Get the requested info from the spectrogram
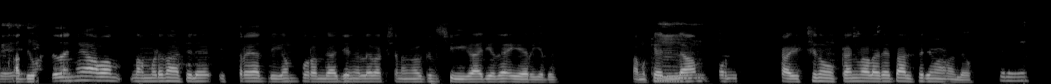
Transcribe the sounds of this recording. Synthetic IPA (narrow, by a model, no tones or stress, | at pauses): ɐðuondɨt̪ɐnːe̞aːʋaːmnɐmːuɽe̞naːʈːileit̪rɐɐd̪ʱiɣɐmpurɐmɾaːd͡ʑjɐŋːɐɭiɭebɐkʂɐɳɐŋːɐɭkɨswiːɣaːɾjɐðeeːrijɐðɨ | nɐmukːe̞lːaːmo̞nːɨ | kɐɻit͡ɕːɨno̞ːkːaːnʋɐɭɐɾe̞t̪aːlpɐɾjɐmaːɳɐlːo̞ː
